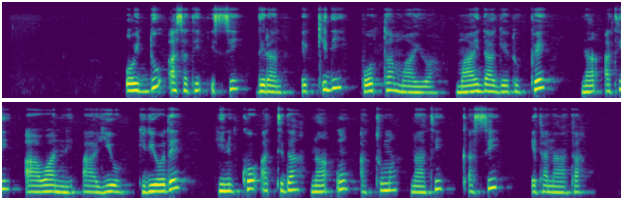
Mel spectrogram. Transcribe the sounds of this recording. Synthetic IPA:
ʔɔjd̪ːʊʔɐsɐt̪ɪɪsːɪ | d̪ɪɾɐnɛkʼːɪd̪ɪb̥o̞ːt̪ːɐmaːjʊwamaːjɪd̪aːɡe̞ːt̪ʊpːɛ | naːʔːɐt̪ɪaːwaːnːɛaːjɪjɔɡ̥ɪd̪ɪjo̞ːd̪ɛ | hɪŋkʰːɔʔɐt̪ːɪd̪ɐnaːʔʊɐt̪ːʊmɐnaːt̪ɪ | kʼɐsːɪ | ɛt̪ɐnaːt̪ɐ

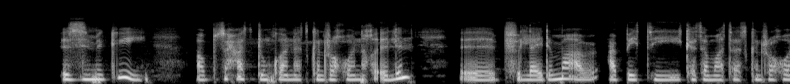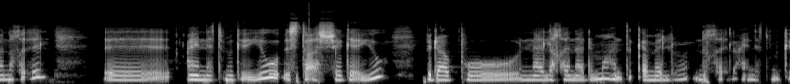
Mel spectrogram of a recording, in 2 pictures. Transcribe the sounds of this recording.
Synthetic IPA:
ʔɨzimɨɡbi | ʔaβbɨzuħat̪d̪ɨŋkʷʰanat̪kʰɨnɾɐxbonɨxɨ̰ʔɨlɨn | bɨfɨlːajd̪ɨmːaʔa̰βʕaβbet̪ʰikʰɐt̪ʰɐmat̪ʰat̪kʰɨnɾɐxbonɨxɨʔɨl | ʕajnɐt̪mɨɡɨ̰ʔɨ̰jːuʔɨzɨt̪ʰɐ̰ʔa̰ʃɐɡɐ̰ʔɨ̰jːubɨd̪abonːalɐxɐnad̪ɨmːakʰɨnt̪ʼɨkʼːɐmɐlːunɨxɨʔɨlʕajnɐt̪mɨɡi

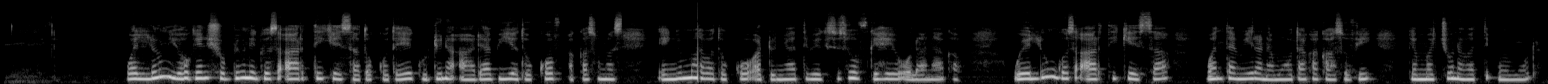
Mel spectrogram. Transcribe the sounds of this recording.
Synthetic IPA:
wɐlːuːnjo̞ːkiːnʃʊbːɪmnɪɡɔsɐʔaːɾt̪iːke̞ːsːaːt̪ɔkːɔt̪ɐʔe̞ːɡʊd̪ːɪnɐʔaːd̪aːbɪjːɐt̪ɔkːo̞ːfɐkːɐsʊmɐsʔe̞ːɲːʊmːaɐbɐt̪ɔkːo̞ːʔɐ̰d̪ːʊɲːaːt̪ːɪbe̞ːksɪsuːfɡɐɦe̞ːɔ̰laːnaːkʼɐbɐ̥ | wʔe̞ːlːuːŋɡɔsɐ̰ʔaːɾt̪iːke̞ːsːaː | wɐnt̪ɐmiːɾɐnɐmo̞ːt̪aːkɐkaːsʊfɪ | ɡ̥ɐmːɐt͡ʃːuːnɐmɐt̪ːɪuːmuːᶑɐ̥

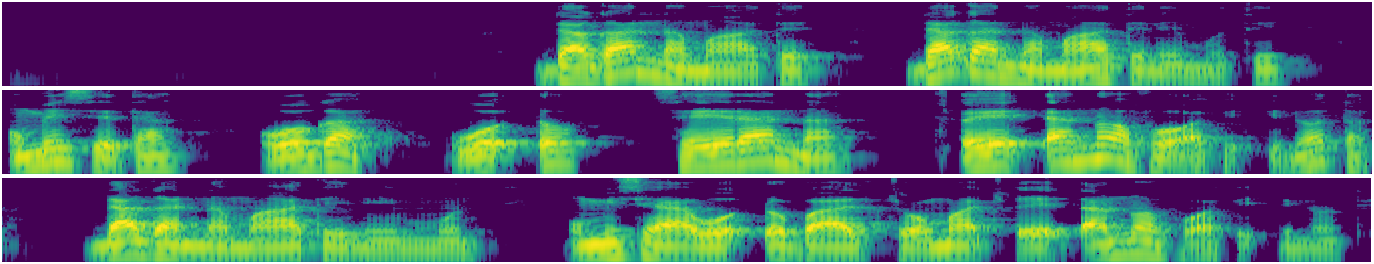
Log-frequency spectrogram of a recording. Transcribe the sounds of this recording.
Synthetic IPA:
d̪ɐɡɐnːɐmaːt̪ɛ | d̪ɐɡɐnːɐmaːt̪ɛnemːɔt̪ɪ | ʊmɪsɛt̪ɐ | wɔɡɐ | wɔɗːɔ | se̞ːɾɐnːɐ | t͡ʃʼeːɗːɐnːɔɐfɔɐ̰fɪɗːɪnɔt̪ɐ | d̪ɐɡɐnːɐmaːt̪ɛneːmːɔn | ʔʊmɪsɛjawɔɗːɔbaːlt͡ʃːɔmːɐt͡ʃʼeːɗɐnːɔɐfɔ̰ɐ̰fɪɗːɪnɔt̪ɐ̥

